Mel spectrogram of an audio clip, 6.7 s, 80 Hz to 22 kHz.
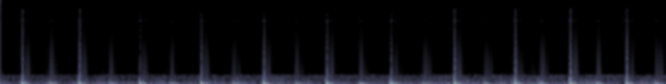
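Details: Self-recorded heartbeat, strong and quick at about 100 beats a minute, each beat a sharp thump with a softer second sound; pounding very hard, made nervous but not dizzy; slowed to 95 after recording: rapid forceful heartbeat (tachycardia).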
